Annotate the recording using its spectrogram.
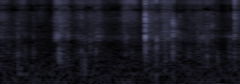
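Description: Faint handling noise: soft rustles and a few light clicks, with one sharper click about a second and a half in, from money and a plastic binder being handled.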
